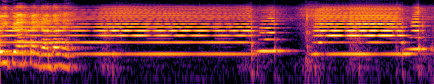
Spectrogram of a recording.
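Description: Harmonium reeds sounding one long held note, then a few shorter notes after a brief break about four and a half seconds in.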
